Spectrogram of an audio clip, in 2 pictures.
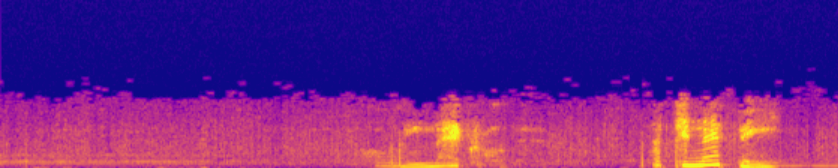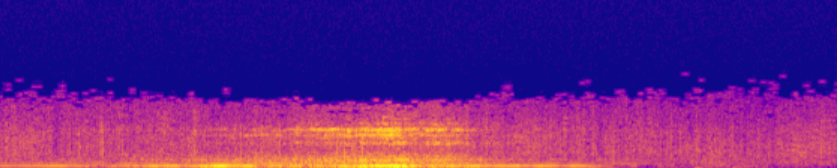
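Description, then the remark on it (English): A strange, eerie moan in the darkness of Jimmy's cabin, in a Superman adventure serial, rises and falls in two wavering swoops, then settles into a long, low sustained drone while a startled voice speaks over it. “What is the meaning of the strange moan heard in the darkness of Jimmy's cabin?”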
